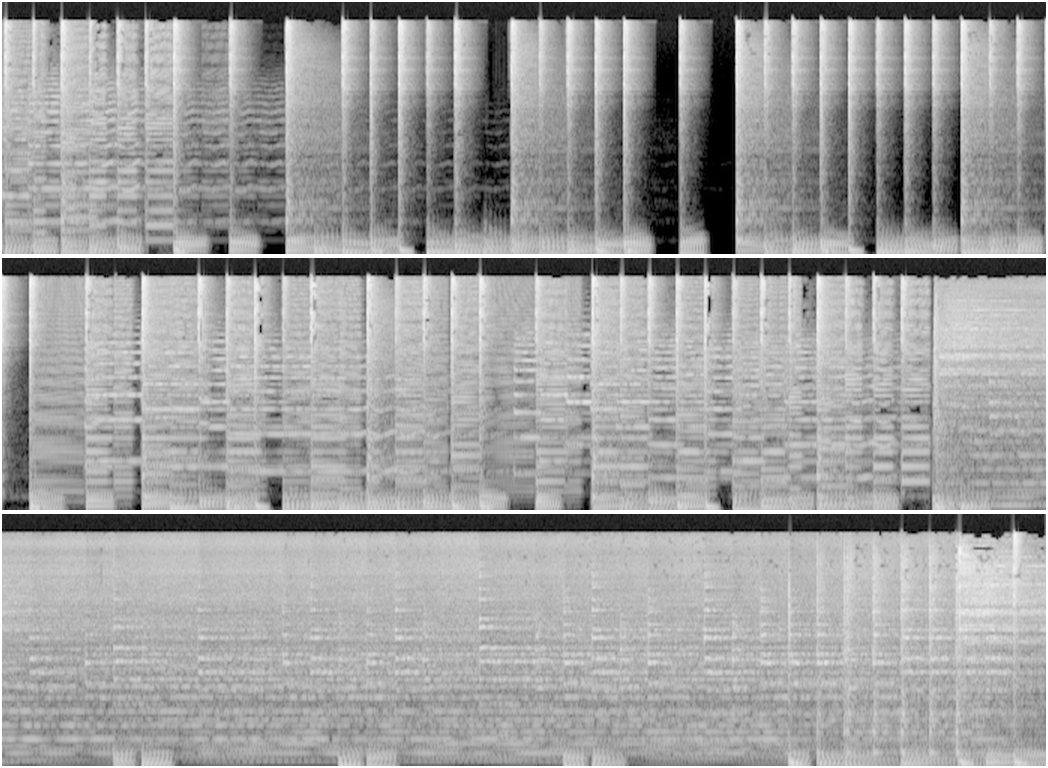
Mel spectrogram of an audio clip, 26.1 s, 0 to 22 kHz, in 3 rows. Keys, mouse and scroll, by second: 2.7-13.0 drag, 13.8-17.8 drag, 16.7-17.3 scroll up 2, 17.8-23.2 right drag, 23.2-24.7 middle drag, 24.7-26.1 right drag.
